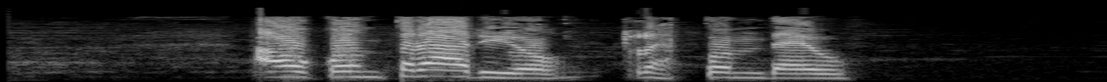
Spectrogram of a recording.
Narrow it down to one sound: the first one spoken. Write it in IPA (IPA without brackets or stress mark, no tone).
a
